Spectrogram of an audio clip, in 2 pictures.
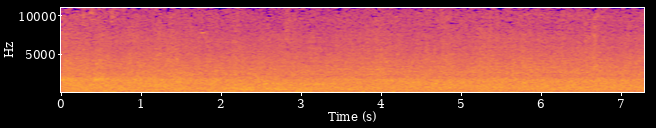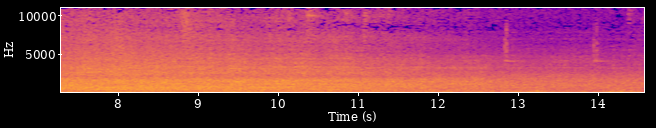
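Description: Enclosed autorack freight cars rolling past on the rails, a loud, steady rolling noise of steel wheels that fades away over the last few seconds as the end of the train moves off.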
